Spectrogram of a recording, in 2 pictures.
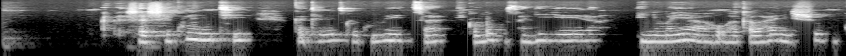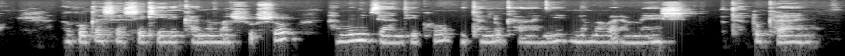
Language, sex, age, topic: Rundi, female, 18-24, agriculture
